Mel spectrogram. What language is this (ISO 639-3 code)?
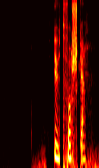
swe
